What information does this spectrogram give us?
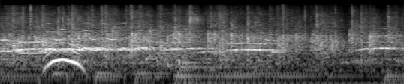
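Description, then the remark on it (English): An audience gives the Lord a big hand clap, a dense, steady burst of applause that lasts several seconds. Early on, a short rising-and-falling vocal whoop rises above it, and a faint steady tone hums underneath. “Can we give the Lord a big hand clap?”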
